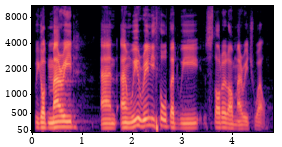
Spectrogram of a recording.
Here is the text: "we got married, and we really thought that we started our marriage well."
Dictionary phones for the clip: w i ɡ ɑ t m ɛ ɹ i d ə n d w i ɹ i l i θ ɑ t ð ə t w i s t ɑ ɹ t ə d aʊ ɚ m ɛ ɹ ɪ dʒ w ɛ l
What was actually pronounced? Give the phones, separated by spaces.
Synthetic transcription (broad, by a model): w i ɡ ɑ t m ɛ ɹ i d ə n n w i ɹ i l i θ ɑ t ð ə t w i s t ɑ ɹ t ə d aʊ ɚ m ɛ ɹ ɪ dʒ w ɛ l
